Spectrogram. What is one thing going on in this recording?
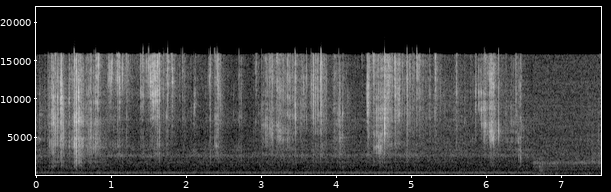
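Eggshell cracks and crinkles as fingers peel it.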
